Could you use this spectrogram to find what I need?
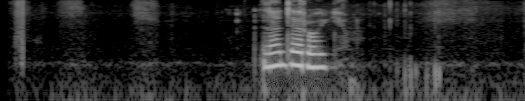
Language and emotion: Russian, sad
